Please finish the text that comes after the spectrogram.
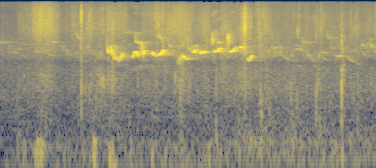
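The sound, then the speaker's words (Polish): An excited female cuckoo gives a high, bubbling, vibrating trill: a rapid run of liquid notes lasting about two seconds, clear above a soft background hiss, with no one speaking. “Do tego kukułki, gdy są podekscytowane, rozentuzjazmowane, jeszcze wydają takie charakterystyczne wibrowania. Wysokie, coś w tym stylu.”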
